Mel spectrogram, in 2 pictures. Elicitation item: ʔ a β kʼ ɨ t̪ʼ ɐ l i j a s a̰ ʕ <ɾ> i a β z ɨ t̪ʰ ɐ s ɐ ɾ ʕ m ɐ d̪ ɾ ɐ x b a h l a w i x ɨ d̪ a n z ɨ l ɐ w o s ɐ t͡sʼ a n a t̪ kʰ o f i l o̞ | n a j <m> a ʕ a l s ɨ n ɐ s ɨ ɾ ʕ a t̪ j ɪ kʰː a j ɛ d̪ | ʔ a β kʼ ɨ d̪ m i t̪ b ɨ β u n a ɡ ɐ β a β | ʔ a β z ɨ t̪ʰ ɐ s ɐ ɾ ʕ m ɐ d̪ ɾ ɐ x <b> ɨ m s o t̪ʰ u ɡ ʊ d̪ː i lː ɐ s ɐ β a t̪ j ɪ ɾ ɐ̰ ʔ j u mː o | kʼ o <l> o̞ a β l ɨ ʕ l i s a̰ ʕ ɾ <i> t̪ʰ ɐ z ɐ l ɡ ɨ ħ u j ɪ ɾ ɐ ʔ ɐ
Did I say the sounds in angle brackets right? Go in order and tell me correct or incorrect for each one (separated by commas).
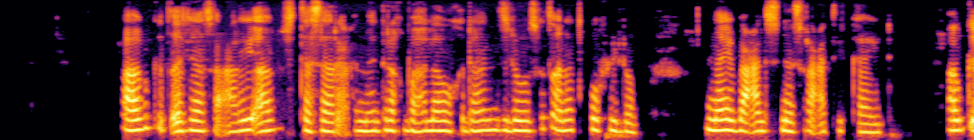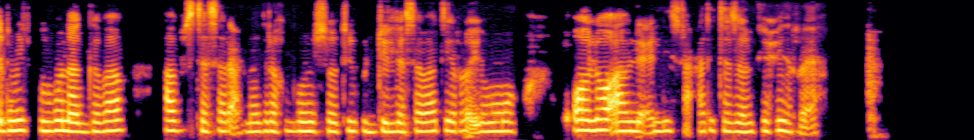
correct, incorrect, correct, correct, correct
